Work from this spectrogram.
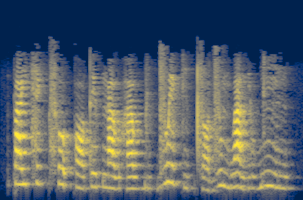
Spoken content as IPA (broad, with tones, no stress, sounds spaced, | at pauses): p a˦ j t͡s e˦ k̚ t͡sʰ o˦ ʔ k ɔ˧ t̪ e˦ p̚ ŋ a˧ w h a˧ w b i˨ p̚ d͡z w e˥˧ k i˨ p̚ t͡s ɔ˨˩ d͡z u˥˧ m w a˥˧ n̪ j u˧ ɡ ĩ˥˧ n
